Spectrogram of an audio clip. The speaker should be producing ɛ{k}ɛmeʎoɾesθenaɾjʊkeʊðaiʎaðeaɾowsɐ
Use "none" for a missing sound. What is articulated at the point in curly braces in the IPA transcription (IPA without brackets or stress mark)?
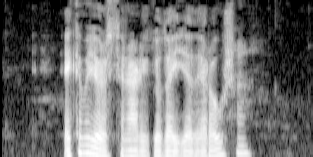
k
